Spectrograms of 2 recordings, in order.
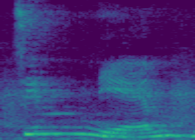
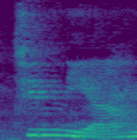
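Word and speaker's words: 今年: Cinien, nah i dan a bacanya iye. Kalau ini u dan i bacanya ue. Kalau ini i dan a bacanya iye. Jadi bukan cinian tapi cinien.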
